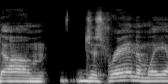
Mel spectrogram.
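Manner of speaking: normal talking voice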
